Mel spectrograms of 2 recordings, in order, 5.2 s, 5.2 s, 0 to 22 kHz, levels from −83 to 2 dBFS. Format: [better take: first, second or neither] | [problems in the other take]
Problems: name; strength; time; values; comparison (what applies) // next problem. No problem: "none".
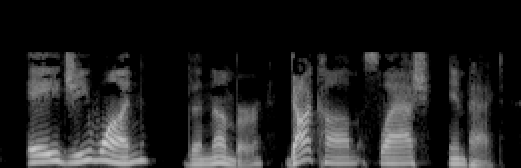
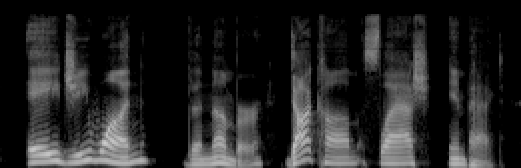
second | garbled, watery; slightly; nothing above 6 kHz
